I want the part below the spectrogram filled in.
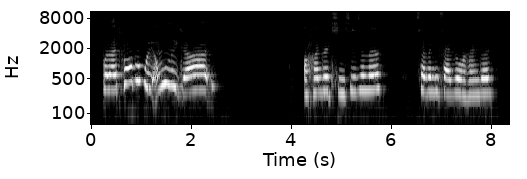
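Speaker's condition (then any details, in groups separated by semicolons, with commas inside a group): Cerebral palsy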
